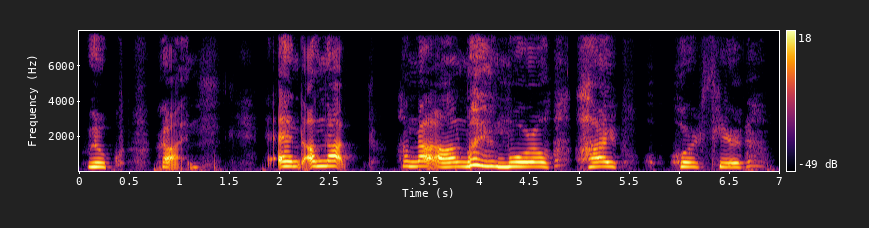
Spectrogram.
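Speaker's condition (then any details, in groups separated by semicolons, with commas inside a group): Cerebral palsy, severe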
